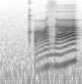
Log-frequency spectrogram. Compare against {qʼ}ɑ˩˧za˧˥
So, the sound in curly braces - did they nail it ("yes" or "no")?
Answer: yes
